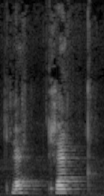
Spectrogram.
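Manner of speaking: high clucking hen; high chicken cluck. A narrator's reading. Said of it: "No hen said".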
